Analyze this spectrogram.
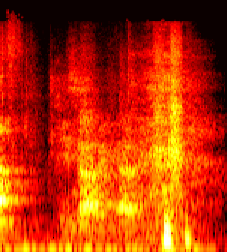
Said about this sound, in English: See, listen, we had a perfect run and then yeah. the dog started barking.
